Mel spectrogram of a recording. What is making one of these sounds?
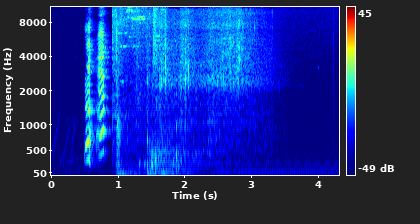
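Water splashes and spills out.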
